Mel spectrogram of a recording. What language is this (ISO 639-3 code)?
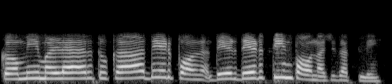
kok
